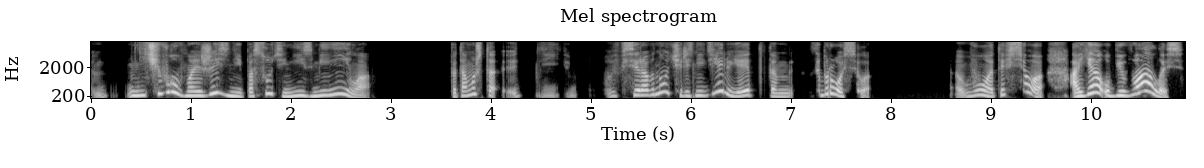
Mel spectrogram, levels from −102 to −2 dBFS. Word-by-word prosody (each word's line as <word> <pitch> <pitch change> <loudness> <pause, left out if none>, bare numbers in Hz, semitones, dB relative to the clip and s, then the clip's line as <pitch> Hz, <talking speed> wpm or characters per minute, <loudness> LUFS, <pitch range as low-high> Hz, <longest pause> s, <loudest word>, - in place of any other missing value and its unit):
н - - -13 0.2
ничего 325 - +2
в 230 - -7
моей 225 0 +2
жизни 235 - -1
по 205 +3 -4
сути 320 - -1
не 215 +5 0
изменила. 245 +8 -1 0.8
Потому 220 +11 -3
что, - - -3
э, - - -11 0.2
й - - -17 0.6
всё 255 - +4
равно 300 +11 -1
через 220 -8 -5
неделю 345 - -2
я 200 - -1
это 250 - -9
там 175 -2 -5 0.3
забросила. 335 - -1 0.9
Вот 220 0 -2
и - - -1
всё, 415 - +3 0.3
а 185 - +6
я 365 - +5
убивалась. 310 - +3
245 Hz, 150 wpm, -23 LUFS, 215-335 Hz, 0.9 s, а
